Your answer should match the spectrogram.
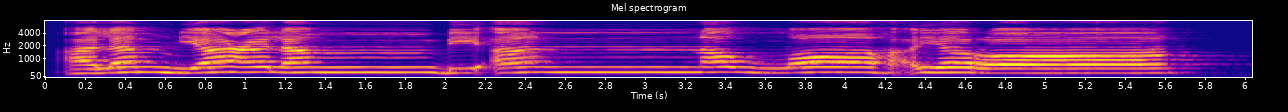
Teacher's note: میم ساکن کے بعد با آ گیا اس لیے یہاں پر بھی ہم نے غنہ کیا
